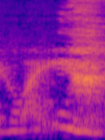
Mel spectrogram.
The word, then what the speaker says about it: Hawaii: And I like how you say Hawaii. Hawaii, that's how you say it. Hawaii. You put the emphasis on the last I. That's how you're supposed to say it.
